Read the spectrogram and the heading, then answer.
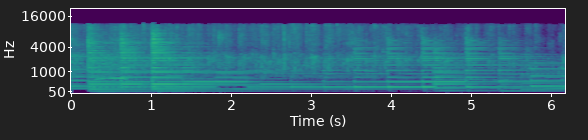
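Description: A crowd applauds steadily for about six seconds, a dense, even patter of clapping over sustained low musical tones, with no speech.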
